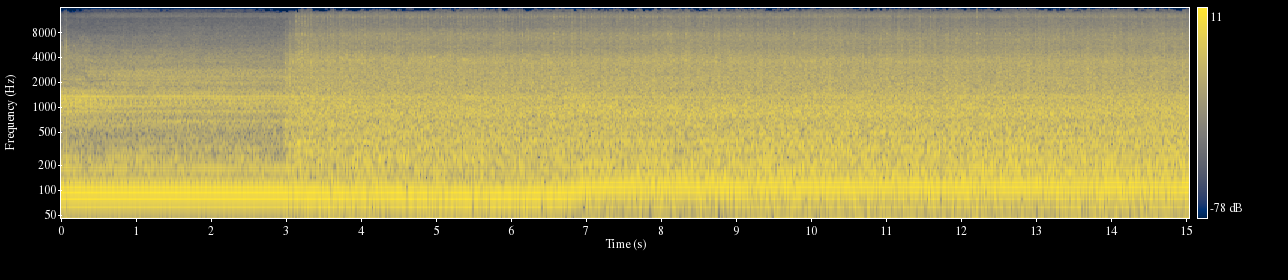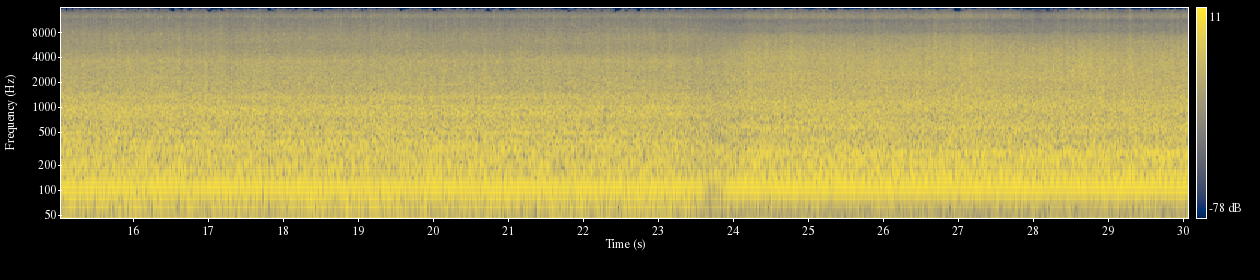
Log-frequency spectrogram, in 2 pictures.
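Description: International 686 tractor running steadily with its mounted New Idea corn picker working through standing corn: a constant engine hum under a dense clatter of the picker and stalks feeding through. The engine note and noise change abruptly a few times.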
